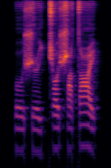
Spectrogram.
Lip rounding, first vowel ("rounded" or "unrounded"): rounded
